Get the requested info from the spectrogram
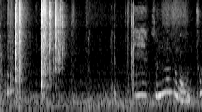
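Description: Kitchen items being handled: a few sharp clicks and clinks in the first second and a half, another near the middle, then a short wavering pitched sound near the end.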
